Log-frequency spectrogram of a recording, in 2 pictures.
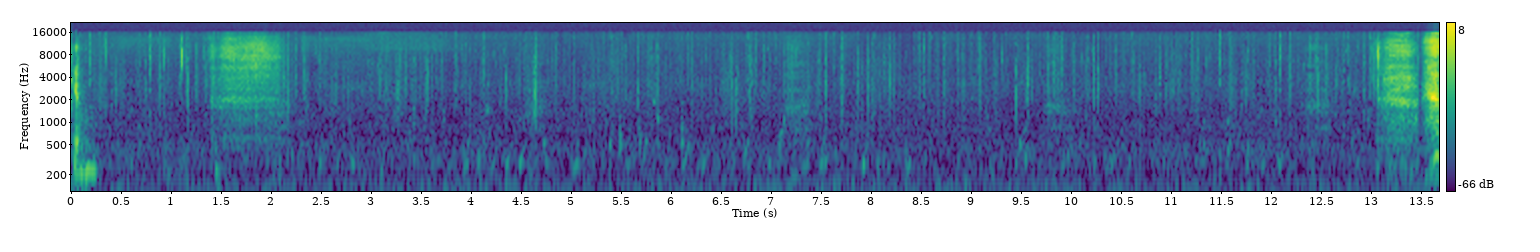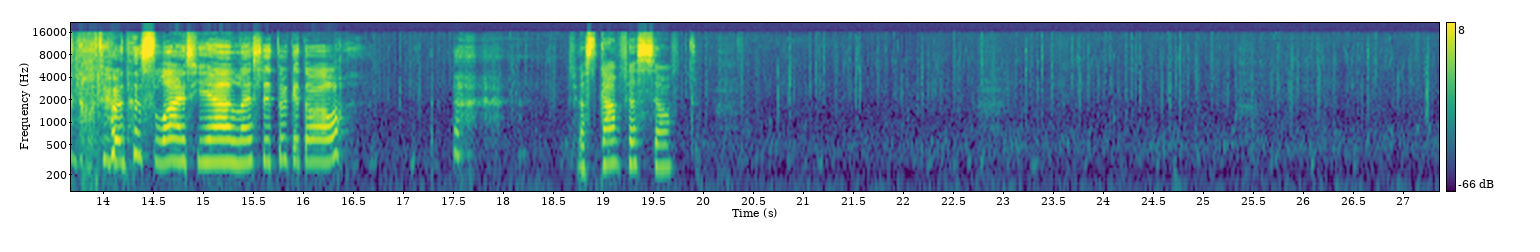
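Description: A fire crackles softly inside a stove.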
